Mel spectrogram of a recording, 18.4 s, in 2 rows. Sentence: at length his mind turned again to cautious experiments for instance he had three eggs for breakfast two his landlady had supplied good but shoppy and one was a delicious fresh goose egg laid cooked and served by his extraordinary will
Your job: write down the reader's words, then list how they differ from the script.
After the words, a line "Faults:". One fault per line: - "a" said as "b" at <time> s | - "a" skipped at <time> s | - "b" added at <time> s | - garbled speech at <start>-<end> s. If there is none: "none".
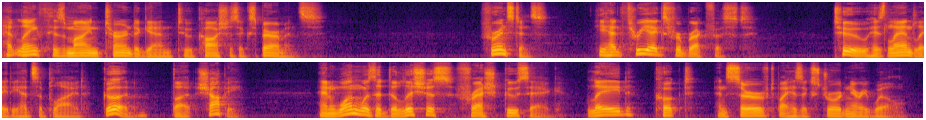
at length his mind turned again to cautious experiments for instance he had three eggs for breakfast two his landlady had supplied good but shoppy and one was a delicious fresh goose egg laid cooked and served by his extraordinary will
Faults:
none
